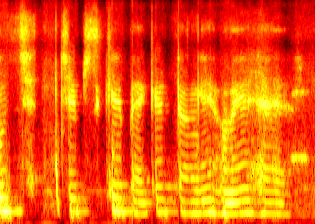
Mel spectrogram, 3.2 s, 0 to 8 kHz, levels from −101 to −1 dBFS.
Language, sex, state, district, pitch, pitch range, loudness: Hindi, male, Assam, Kamrup Metropolitan, 170 Hz, 155-180 Hz, -15 LUFS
